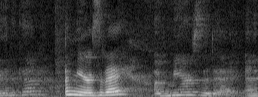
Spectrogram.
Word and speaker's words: Amirzadeh: So it's P as in princess, and then my last name is Amirzadeh, A-M as in Mary, Irzadehasl. Say it again. Amirzadeh. Amirzadeh, and it's A-I-R? A-M-I-R. A-M-I-R. Yep. Amirzadeh.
